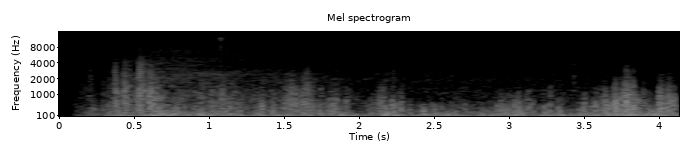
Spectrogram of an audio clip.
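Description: Wind buffeting the microphone outdoors: an uneven low rumble that swells in gusts, strongest about half a second in and again near the end.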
